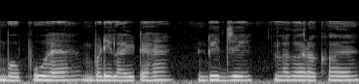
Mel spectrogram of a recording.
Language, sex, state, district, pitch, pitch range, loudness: Hindi, male, Chhattisgarh, Sukma, 190 Hz, 185-195 Hz, -16 LUFS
